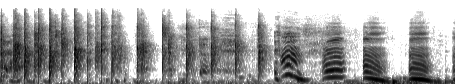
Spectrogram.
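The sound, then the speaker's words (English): Hands clap at the opening of a show in a quick, uneven run of many sharp claps. Voices then follow with drawn-out, sung or hummed sounds. “Oh no, we must clap.”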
